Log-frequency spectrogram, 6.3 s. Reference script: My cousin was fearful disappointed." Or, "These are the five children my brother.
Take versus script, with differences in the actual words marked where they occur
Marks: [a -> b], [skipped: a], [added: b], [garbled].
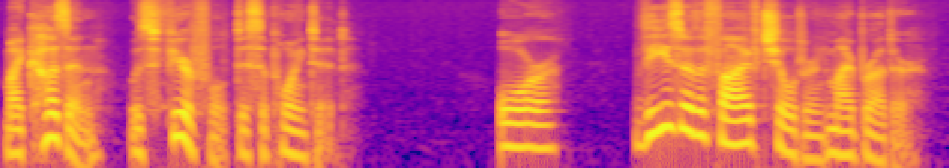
My cousin was fearful disappointed." Or, "These are the five children my brother.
